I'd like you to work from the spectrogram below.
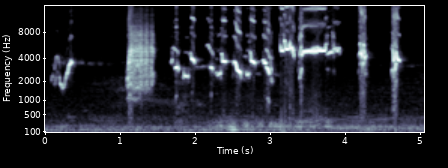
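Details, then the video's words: Oriental magpie-robin song for triggering a kacer to sing and spread its tail: a noisy harsh burst followed by rapid whistled and warbled notes, high ringing phrases and two sharp final chips. "DALAM HITUNGAN DETIK KACER KALIAN PASTI LANGSUNG ON !!! MAU BUKA EKOR"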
